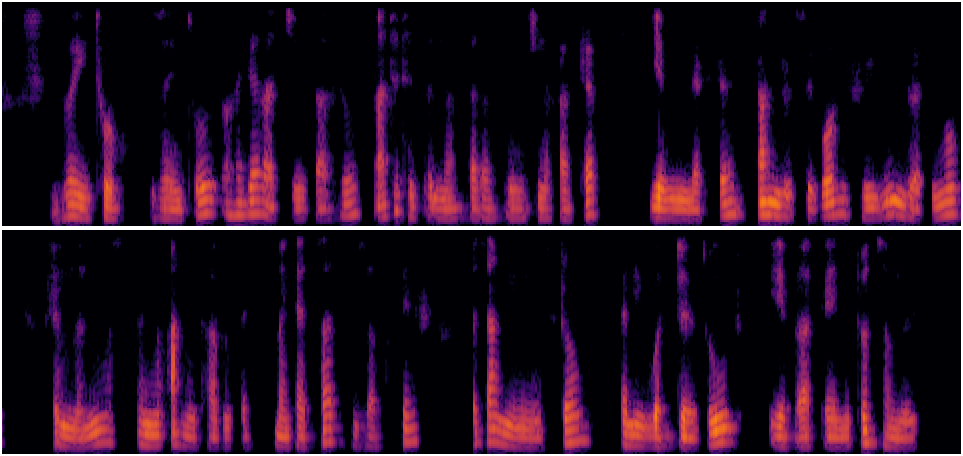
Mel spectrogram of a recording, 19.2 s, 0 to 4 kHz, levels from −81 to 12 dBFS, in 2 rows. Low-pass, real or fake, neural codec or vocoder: 3.6 kHz; fake; codec, 24 kHz, 0.5 kbps, DualCodec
